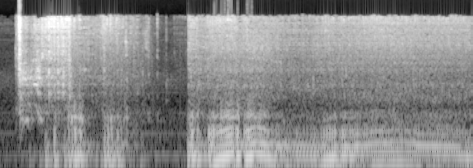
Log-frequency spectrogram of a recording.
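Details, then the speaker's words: Fire-damaged car: starter cranks briefly, then engine catches and settles into steady, even idle with no misfire; starts and runs cleanly. "well what you just saw then was my car running midweek SEP just came out to my car like after I finished work"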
